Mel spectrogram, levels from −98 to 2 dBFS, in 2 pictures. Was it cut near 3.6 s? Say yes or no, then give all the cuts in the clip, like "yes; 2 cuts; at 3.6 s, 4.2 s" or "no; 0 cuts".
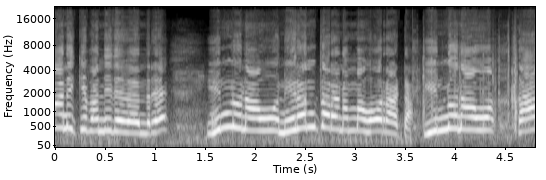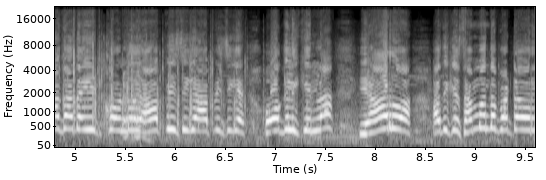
yes; 1 cut; at 3.6 s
